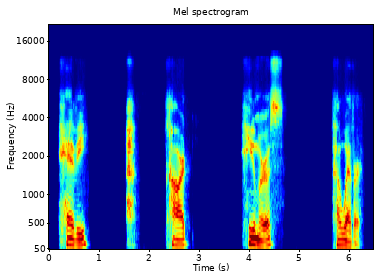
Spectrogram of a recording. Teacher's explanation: and here it says is a soft sound like deep breathing it's produced by air going through the vocal cords and the sound should not sound noisy it's not pronounced at the back of the mouth so something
